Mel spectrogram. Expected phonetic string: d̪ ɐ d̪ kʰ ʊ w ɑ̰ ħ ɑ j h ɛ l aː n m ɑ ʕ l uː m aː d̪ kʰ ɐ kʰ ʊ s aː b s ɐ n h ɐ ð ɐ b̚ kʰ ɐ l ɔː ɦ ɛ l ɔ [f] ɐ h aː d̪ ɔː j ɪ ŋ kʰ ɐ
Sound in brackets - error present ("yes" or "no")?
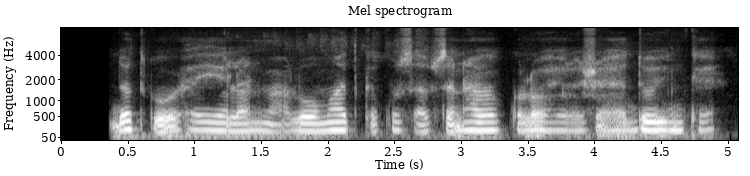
yes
